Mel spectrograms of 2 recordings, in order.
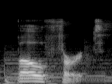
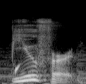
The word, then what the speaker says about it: Beaufort: Now, I paused there because there's another town in South Carolina with the exact same spelling that's pronounced totally differently, Buford, and I always get them mixed up.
